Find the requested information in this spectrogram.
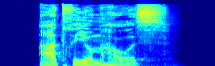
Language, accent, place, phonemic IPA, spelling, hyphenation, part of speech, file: German, Germany, Berlin, /ˈaːtʁiʊmˌhaʊ̯s/, Atriumhaus, At‧rium‧haus, noun, De-Atriumhaus.ogg
- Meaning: A house with a central courtyard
